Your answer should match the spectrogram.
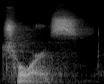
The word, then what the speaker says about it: chores: Some students mispronounce that word by saying chores or chores, but we can be a bit more careful and say it correctly by thinking about the two hard sounds in the middle. The first one is the sound o that the letter O makes. It's not an ah or o, it's o because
